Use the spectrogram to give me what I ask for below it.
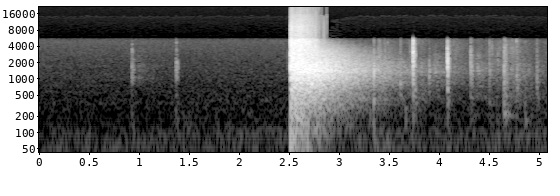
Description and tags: Bomb kl
A loud explosion. made by popping a little trick noisemaker by the mic and slowing it down
bang, bomb, boom, explosion, loud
